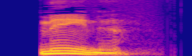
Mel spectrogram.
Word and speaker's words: menen: The first E is long, and the EN ending is unstressed. It resembles an sound. Read number 12 aloud. – Menen.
